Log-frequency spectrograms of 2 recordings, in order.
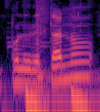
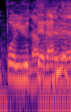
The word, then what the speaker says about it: poliuretano: el poliuretano pronunciado correctamente. Porque. Pues, poliuterano, sí, para empezar, güey, para empezar.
